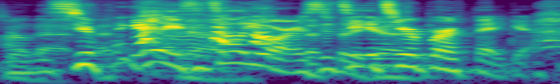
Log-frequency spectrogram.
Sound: laughing

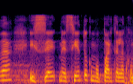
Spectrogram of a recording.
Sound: speaking spanish

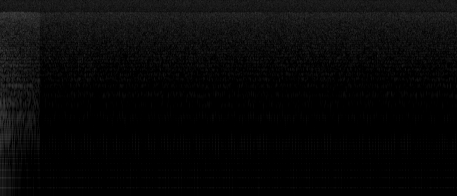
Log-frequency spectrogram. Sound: quiet VHS static

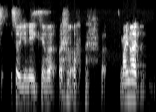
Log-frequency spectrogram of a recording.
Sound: chuckling

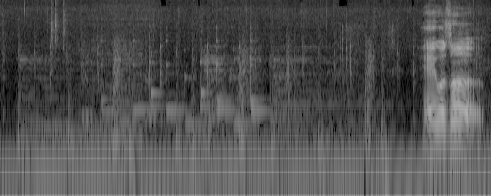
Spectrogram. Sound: phone ringing

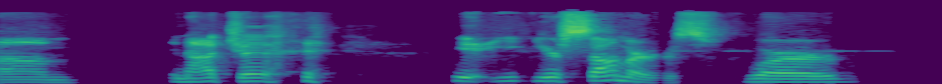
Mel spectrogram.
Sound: laughs

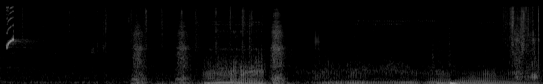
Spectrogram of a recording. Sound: animal panting and grunting

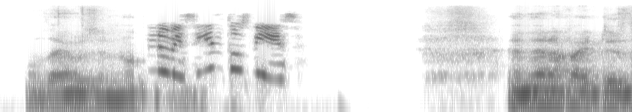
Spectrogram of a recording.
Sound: speaking spanish

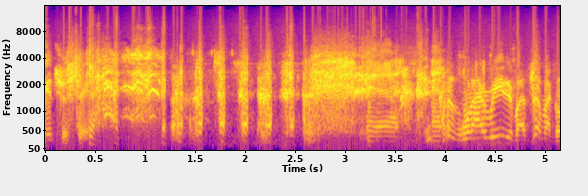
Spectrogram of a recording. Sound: both laugh

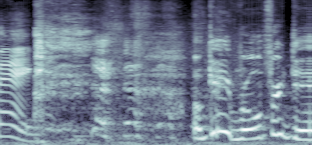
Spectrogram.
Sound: laughing in the background

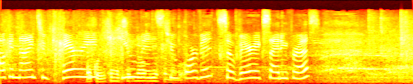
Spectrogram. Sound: cheering and Applause

